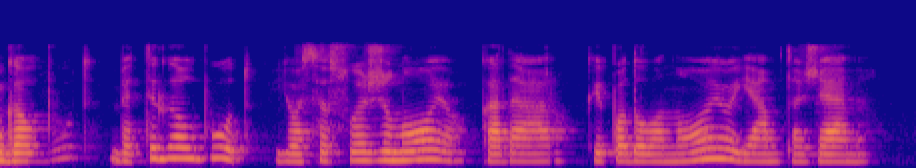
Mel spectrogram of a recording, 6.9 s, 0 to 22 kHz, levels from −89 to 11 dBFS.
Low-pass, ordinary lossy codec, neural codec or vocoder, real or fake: 7.2 kHz; AAC, 48 kbps; none; real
